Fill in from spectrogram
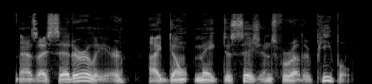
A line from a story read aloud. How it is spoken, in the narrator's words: the manager said firmly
